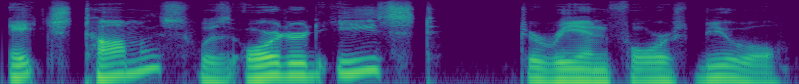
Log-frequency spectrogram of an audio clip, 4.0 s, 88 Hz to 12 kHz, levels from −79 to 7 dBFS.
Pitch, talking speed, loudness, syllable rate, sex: 130 Hz, 120 wpm, -20 LUFS, 3.8 syllables/s, male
